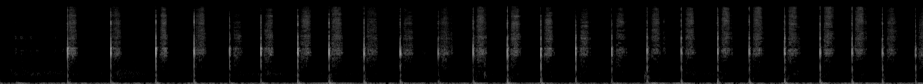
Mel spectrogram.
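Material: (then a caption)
Wood. Fingernails slowly scratch and rub along the faces of a pale, unfinished, hollow wooden box about 7 inches on each side. About 25 short, sharp, bright strokes repeat at a steady pace over quiet low rustling. Each stroke has a hollow tone near 2 kHz and dies away almost at once.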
